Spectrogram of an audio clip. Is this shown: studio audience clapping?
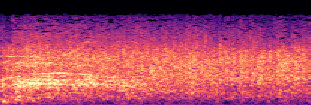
yes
